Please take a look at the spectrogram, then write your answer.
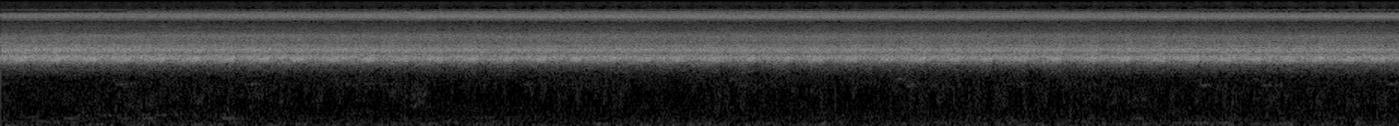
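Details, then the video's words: Sri Lankan forest grasshoppers at Knuckles Reserve, Central Highlands, filling the air with a seamless, high, sizzling buzz that never pauses or changes pitch. "The sound of locusts / The grasshoppers sounds"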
